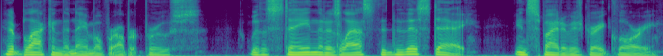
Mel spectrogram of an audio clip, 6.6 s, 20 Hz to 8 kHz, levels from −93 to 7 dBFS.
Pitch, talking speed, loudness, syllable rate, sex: 105 Hz, 210 wpm, -16 LUFS, 5.2 syllables/s, male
